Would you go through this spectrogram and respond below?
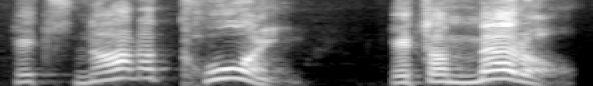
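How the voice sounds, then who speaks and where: A woman playing a gruff, hot-tempered big lug of a man in an animated film table read. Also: mid-range voice, unhurried, no room sound, clean studio sound. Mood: indignant. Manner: grumpy, blustering.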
